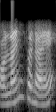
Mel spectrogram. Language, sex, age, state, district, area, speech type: Marathi, female, 30-45, Maharashtra, Thane, urban, conversation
